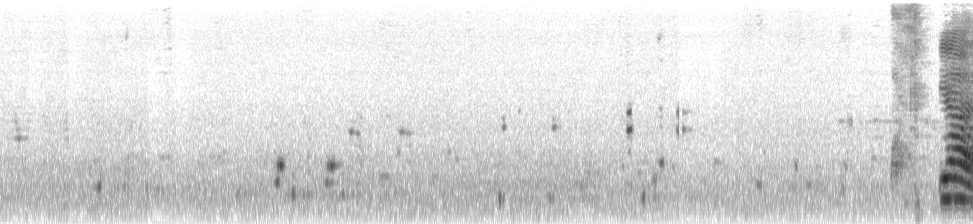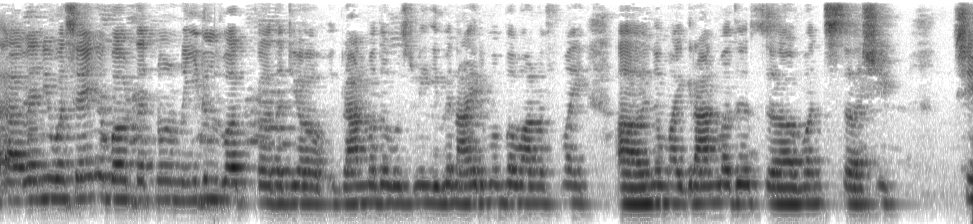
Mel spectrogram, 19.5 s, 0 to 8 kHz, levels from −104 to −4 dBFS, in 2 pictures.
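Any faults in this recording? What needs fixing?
Echo leak at 3.26–3.46 s and 6.76–6.88 s: a copy of the speech returns 0.5 s late, roughly 20 then 30 dB down. It is a distinct repeat, not reverb's smear, and likely comes from incomplete loudspeaker echo cancellation. Headphones or better echo cancellation on the far end would prevent it.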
